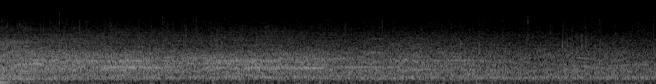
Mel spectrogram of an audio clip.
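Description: Steady noise of a large stadium crowd, easing slightly over the seconds, with a few faint distant voices in it.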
